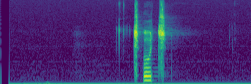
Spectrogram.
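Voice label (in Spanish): "frío", kaqchikel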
